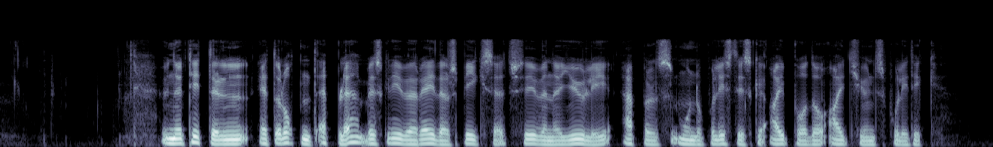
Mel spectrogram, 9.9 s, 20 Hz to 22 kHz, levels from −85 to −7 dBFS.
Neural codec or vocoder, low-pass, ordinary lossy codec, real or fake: none; 7.2 kHz; none; real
